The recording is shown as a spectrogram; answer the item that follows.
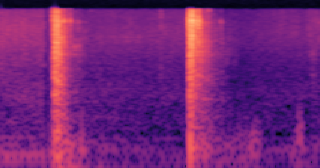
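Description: Two sharp knocks about a second apart as a Toyota Echo steering wheel, stuck tight on its steering shaft, is yanked and jolts against its loosened centre nut.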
